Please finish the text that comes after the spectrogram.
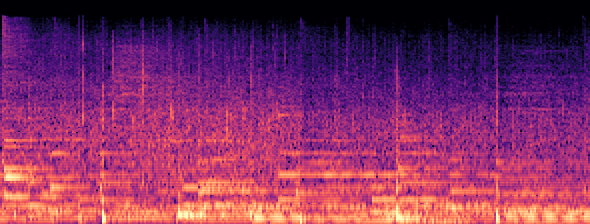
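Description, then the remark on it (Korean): An audience applauds in thanks to God in a dense, steady wash of clapping over sustained instrumental chords, with a soft thump falling roughly once per second. No one speaks. “여기까지 인도하신 그 하나님께 우리의 마음을 담아 감사의 박수 올려드릴까요?”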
